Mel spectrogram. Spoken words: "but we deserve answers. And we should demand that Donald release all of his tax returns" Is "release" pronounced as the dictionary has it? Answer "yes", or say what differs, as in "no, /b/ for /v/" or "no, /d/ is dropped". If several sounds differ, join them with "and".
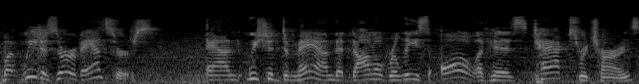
yes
